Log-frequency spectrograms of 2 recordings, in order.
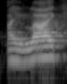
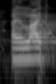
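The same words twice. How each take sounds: The two takes are said the same way.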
